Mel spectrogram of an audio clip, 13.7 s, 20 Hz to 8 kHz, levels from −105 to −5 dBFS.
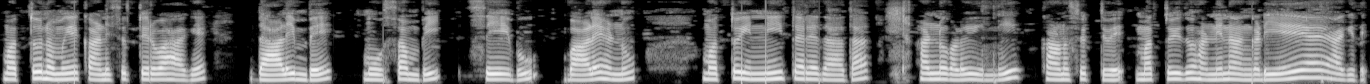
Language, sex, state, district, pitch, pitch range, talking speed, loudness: Kannada, female, Karnataka, Gulbarga, 200 Hz, 190-220 Hz, 75 wpm, -18 LUFS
